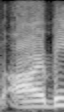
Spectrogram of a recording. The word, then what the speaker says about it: Arbi: name your first name rb we don't mention last names uh rb is that what you pronounce it that's exactly it kind of like the sandwiches okay mine's lee and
